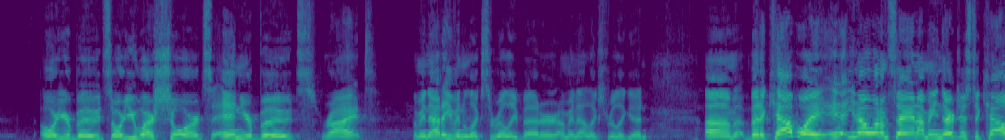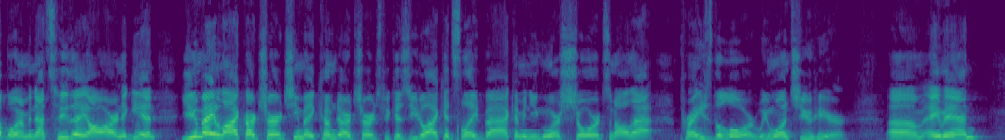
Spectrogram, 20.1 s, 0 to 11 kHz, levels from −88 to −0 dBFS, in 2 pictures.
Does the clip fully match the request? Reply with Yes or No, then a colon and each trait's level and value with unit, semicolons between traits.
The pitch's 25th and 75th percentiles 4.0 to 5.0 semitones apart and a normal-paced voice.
No: average, 4.7 semitones; fast, 245 wpm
